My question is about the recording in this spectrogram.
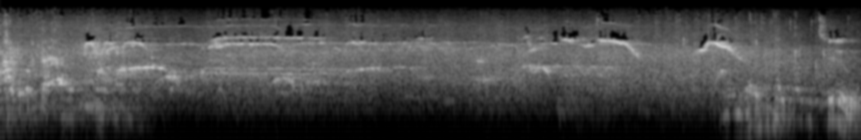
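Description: Audience applauding in a hall, with shouted cheers rising and falling over the clapping; it dies away near the end as a man's voice comes in over the PA.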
